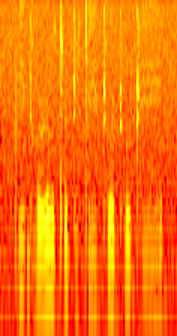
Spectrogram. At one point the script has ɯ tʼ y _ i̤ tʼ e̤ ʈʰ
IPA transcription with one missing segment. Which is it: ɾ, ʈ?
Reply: ʈ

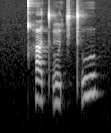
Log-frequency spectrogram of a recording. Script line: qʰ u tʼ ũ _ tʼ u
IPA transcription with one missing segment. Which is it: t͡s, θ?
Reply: t͡s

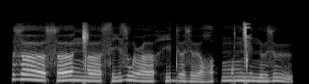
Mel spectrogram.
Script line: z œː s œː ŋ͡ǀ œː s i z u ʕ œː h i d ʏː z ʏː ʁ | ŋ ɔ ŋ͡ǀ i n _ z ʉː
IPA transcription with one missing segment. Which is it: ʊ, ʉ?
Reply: ʉ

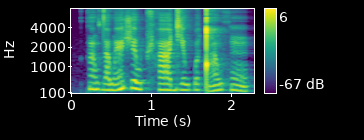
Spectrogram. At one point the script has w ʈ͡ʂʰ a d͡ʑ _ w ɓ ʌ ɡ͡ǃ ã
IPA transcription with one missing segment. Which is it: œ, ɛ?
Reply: ɛ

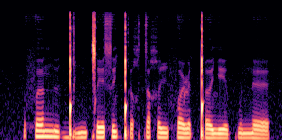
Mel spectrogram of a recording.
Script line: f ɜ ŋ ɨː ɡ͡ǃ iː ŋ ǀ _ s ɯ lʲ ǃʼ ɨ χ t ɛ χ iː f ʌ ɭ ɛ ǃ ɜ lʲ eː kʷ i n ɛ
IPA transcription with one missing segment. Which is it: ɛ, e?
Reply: e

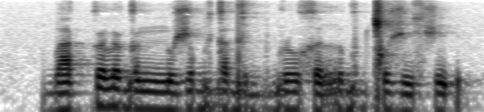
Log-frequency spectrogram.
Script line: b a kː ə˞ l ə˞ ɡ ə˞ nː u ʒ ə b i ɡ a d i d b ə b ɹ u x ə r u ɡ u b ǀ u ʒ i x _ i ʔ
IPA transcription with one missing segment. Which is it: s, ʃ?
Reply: ʃ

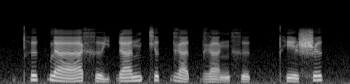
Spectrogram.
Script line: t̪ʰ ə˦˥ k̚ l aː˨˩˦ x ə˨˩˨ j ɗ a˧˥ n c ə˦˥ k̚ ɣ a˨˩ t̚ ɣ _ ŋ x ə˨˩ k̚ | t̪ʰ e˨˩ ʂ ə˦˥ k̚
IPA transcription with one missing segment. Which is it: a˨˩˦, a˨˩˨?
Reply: a˨˩˨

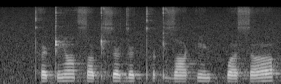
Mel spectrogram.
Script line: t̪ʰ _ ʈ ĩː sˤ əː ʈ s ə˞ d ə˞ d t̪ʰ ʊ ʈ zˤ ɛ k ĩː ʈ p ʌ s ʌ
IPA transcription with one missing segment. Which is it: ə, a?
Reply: ə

